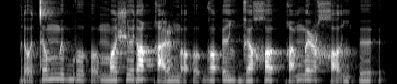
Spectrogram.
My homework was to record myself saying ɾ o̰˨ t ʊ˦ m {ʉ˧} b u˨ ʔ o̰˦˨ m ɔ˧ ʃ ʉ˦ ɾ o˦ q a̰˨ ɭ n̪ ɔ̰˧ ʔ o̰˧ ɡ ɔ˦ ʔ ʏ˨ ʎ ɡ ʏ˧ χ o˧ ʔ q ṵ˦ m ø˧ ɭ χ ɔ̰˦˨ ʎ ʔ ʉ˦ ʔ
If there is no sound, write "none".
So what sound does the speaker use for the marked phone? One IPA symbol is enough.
ʉ˧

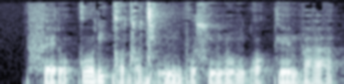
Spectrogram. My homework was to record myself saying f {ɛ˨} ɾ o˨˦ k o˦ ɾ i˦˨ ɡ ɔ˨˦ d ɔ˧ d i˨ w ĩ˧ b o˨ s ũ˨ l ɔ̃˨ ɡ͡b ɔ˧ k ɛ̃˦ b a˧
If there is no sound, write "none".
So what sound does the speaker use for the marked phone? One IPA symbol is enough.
ɛ˨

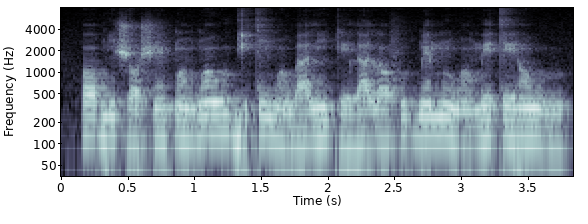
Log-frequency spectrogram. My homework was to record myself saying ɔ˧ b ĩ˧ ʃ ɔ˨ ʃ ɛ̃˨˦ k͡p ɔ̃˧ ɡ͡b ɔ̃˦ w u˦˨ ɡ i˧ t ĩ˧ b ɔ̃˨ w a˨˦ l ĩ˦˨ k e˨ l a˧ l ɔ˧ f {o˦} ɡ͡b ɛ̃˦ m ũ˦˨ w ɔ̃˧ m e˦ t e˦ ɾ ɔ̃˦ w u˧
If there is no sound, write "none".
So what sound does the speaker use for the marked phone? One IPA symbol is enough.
u˦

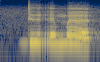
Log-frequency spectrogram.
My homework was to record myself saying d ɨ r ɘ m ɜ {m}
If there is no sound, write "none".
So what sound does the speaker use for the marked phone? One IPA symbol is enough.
none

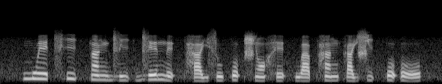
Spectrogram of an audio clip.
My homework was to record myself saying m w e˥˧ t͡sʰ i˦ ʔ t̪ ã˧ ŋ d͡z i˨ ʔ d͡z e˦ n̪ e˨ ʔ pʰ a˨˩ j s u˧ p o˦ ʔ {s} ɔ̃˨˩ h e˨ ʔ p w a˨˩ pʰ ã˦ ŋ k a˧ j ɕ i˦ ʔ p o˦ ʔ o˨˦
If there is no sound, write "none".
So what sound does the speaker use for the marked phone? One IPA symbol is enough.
ɕ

